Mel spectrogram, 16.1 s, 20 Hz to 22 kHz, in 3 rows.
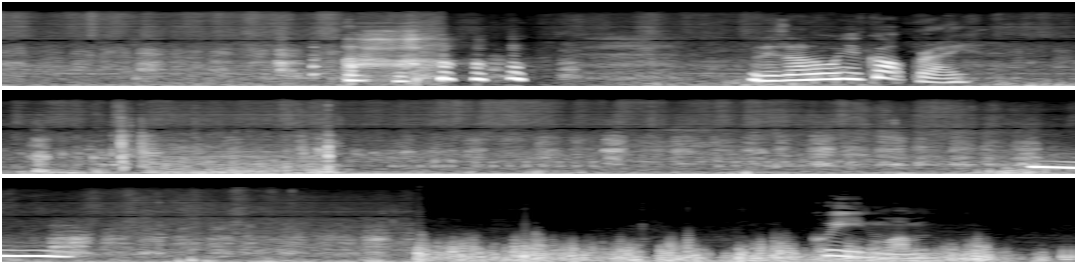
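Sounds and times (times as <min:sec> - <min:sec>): dog panting hard: 0:00.0 - 0:03.9, 0:04.9 - 0:13.0
rustles and clicks: 0:03.3 - 0:10.5.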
